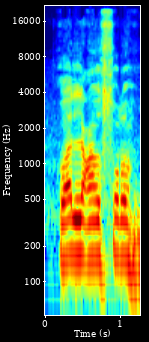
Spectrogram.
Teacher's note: اس کو پر کر کے صاد ہی پڑھنا ہے، سین نہیں پڑھنا، والعصر نہیں پڑھنا، والعصر، اور را کو پر پڑھنا ہے۔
